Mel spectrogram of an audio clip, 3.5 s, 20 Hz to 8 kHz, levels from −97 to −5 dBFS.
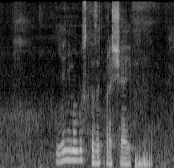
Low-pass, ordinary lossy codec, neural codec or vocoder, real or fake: none; none; codec, 16 kHz, 4 kbps, FunCodec, trained on Chinese and English, 50 frames a second; fake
